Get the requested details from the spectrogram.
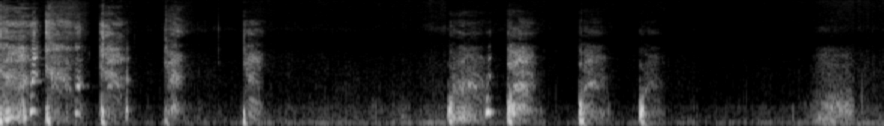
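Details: Girl coughing: about nine sharp, dry-sounding coughs in two bouts, then a soft breathy exhalation; repeated cough.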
